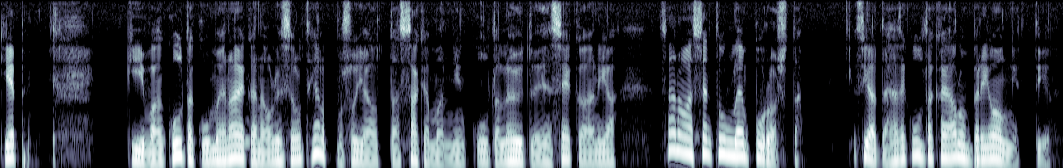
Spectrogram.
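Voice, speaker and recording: A man's voice: medium pitch, lively intonation, darkish tone, no room sound, close to an everyday voice. Man reading a wry scheming antiques dealer. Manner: quick, wry, conspiratorial.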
